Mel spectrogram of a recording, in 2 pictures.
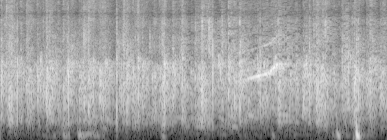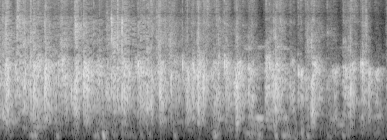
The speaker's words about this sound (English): Will you give a round of applause to Dane Massey, please?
